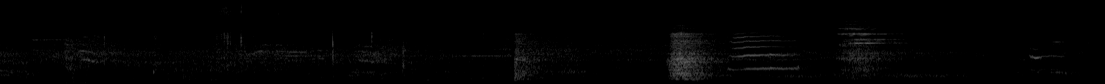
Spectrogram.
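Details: Rescued stray kitten, abandoned and freezing for two days in -11°C snow, lets out two or three thin, quavering meows after a stretch of quiet rustling and shuffling in a room.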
